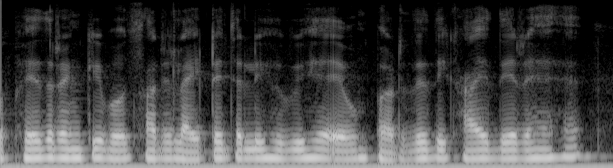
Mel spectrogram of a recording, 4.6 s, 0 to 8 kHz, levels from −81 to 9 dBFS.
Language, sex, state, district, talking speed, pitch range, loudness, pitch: Hindi, male, Jharkhand, Deoghar, 195 wpm, 110-115 Hz, -14 LUFS, 110 Hz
